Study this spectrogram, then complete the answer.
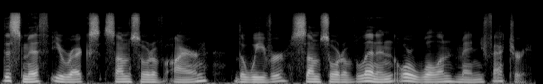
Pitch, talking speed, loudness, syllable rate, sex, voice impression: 125 Hz, 175 wpm, -24 LUFS, 5.0 syllables/s, male, very masculine, adult-like, slightly thick, cool, sincere, slightly calm, slightly elegant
